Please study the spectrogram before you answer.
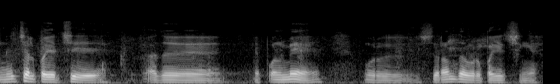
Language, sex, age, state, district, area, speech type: Tamil, male, 60+, Tamil Nadu, Nagapattinam, rural, spontaneous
